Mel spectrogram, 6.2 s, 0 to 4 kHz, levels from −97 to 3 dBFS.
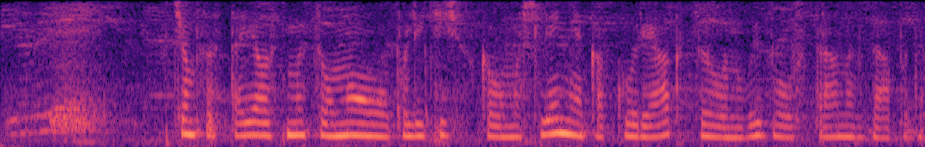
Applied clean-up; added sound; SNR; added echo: none; none; none; none.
